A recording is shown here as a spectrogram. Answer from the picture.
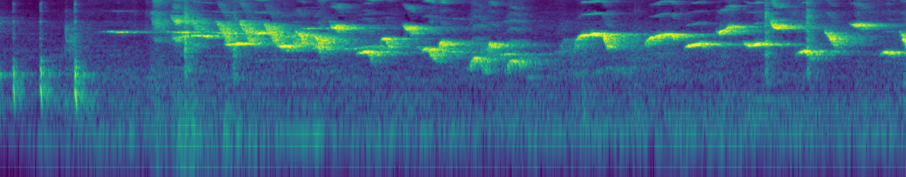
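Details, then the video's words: White-rumped shama singing a fast, fluent song of many short whistled notes rising and falling, preceded by a few sharp clicks, with a continuous, lively flow. "Big Sound Birds Singing Chirping, Dancing And Beautiful Tails Wagging - Birds White-rumped shama"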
